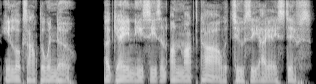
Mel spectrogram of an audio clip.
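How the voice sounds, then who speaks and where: A man narrating a scripted comic story in a measured, deliberate dramatic style. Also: deep voice, a little mellow, dry recording, studio quality.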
